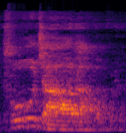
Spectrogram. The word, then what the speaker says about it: 부자: 첫 번째로는 우리가 어 잘 사는 사람, 부유한 사람 이런 사람들을 부자라고. 이때 부는 약간 길게 부를 크게 좀 높여 가지고 부자 이렇게 발음합니다.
